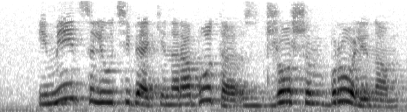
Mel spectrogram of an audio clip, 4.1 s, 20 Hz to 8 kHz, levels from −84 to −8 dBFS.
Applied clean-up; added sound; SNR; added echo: none; none; none; none.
